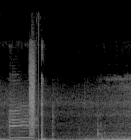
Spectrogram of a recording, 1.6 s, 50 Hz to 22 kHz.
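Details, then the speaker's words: 2011 Volkswagen EOS 2.0 TSI after OEM PCV/crankcase breather valve and timing cover gasket replaced to fix a vacuum leak: steady, low normal idle with no misfire codes, just brief handling knocks. "So, no more misfire codes. Look at this thing. It's irreling. Perfect."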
